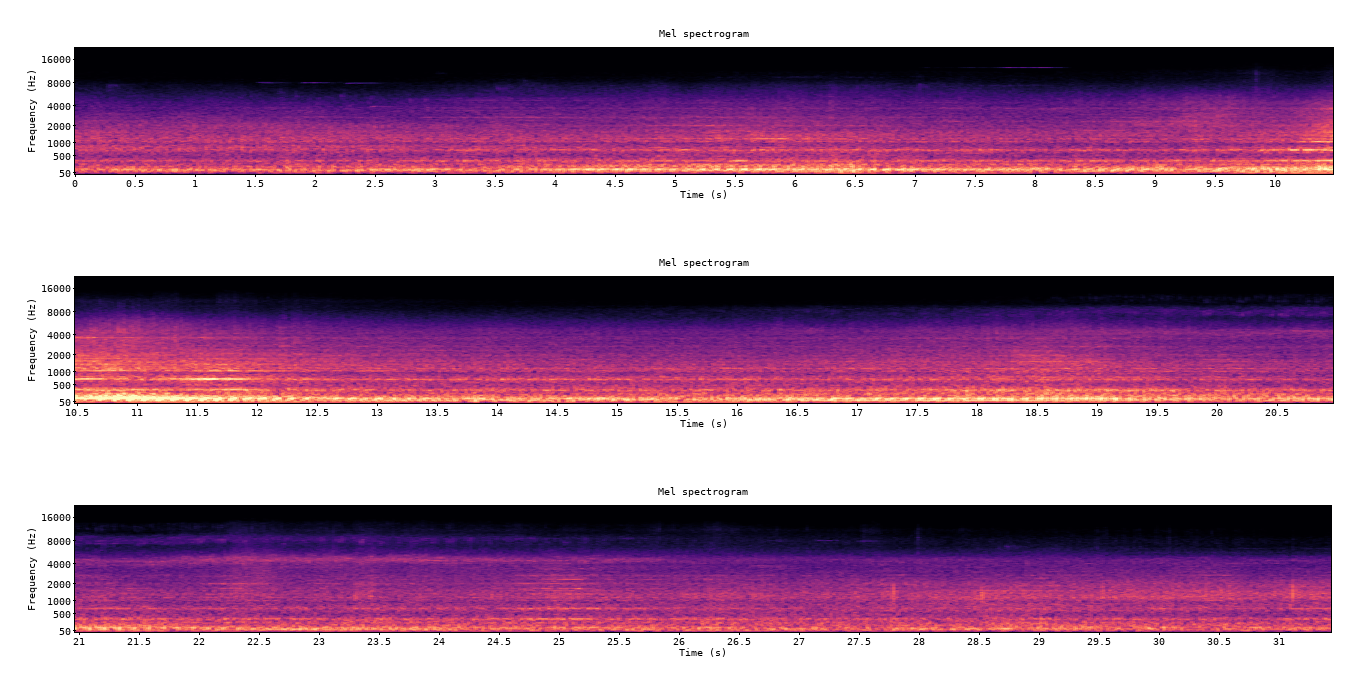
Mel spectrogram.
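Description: Freight train of double-stack container cars rolling past: a steady rumble and clatter of wheels on rail, swelling loudest about eleven seconds in and again around eighteen seconds.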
